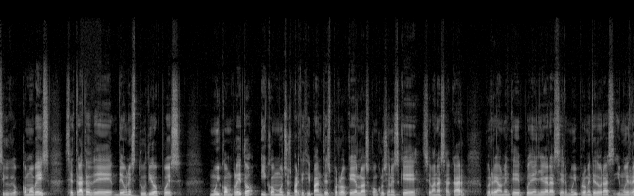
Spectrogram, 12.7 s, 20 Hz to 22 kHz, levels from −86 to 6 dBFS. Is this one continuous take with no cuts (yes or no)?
yes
